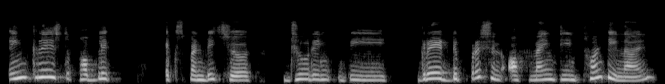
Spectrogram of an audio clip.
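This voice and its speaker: A woman's voice: on the high side, a little mellow, no room sound, dull audio. A woman presenting and reading a prepared article aloud, with the odd filler and restart.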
